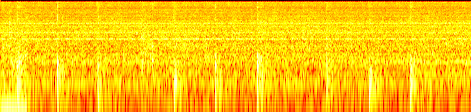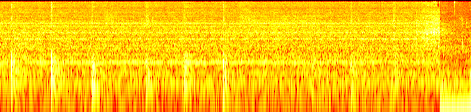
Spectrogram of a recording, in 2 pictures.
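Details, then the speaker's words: Normal resonant percussion note over the lung fields, from a chest percussion demonstration on the posterior chest wall above, between and below the scapulae. "normally we hear a resonant tone above all the areas of the lungs"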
